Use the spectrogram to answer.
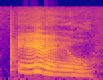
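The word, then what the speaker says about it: aéreo: Another example is aereo. We have four strong vowels and four syllables here. A, E, Re, O. Okay?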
